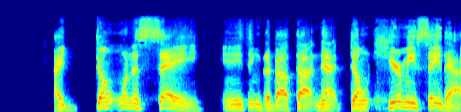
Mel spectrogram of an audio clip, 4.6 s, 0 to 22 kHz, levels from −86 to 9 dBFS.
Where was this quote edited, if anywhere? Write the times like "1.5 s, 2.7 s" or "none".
2.6 s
